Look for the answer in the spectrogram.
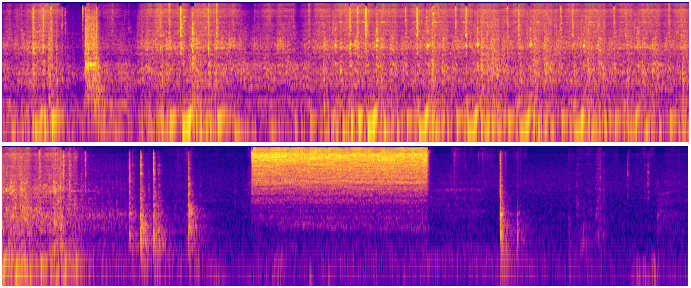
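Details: Dirt-cheap Ford Fairlane that sat in dirt, started by jumping the solenoid, ignition still unfixed; engine fires and runs roughly several seconds, then dies, followed by a spray hiss; runs only on starting fluid.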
